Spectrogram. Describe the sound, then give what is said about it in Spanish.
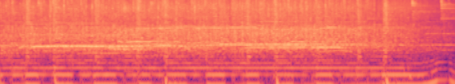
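An audience claps and gives a joyful shout to the Lord in a steady, dense roar that lasts throughout, over sustained keyboard chords holding underneath. “Los que somos más que vencedores en Cristo, demos un grito de júbilo al Señor.”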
